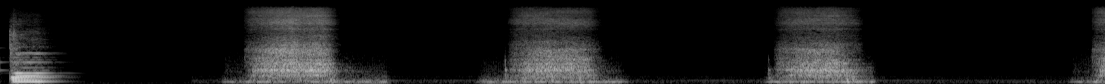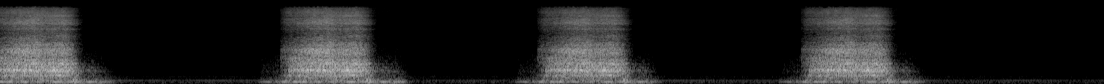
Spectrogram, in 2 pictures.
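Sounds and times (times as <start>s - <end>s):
faint low hum: 3.4s - 14.0s, 20.0s - 22.0s.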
